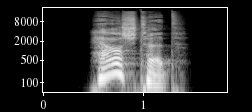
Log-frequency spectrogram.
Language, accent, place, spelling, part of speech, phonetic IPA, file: German, Germany, Berlin, herrschtet, verb, [ˈhɛʁʃtət], De-herrschtet.ogg
- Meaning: inflection of herrschen: 1. second-person plural preterite 2. second-person plural subjunctive II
